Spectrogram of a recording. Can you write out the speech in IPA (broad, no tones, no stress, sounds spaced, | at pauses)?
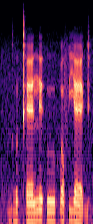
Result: ɡʱ ʊ kʰ ɛ n ɪ ʔ u ɓ ɔ f j ɛ ɡ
